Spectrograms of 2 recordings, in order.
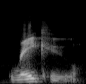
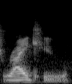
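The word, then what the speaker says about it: Raikou: that I said wrong I always said uh Raku for the second the legendary dog in second gen and it's raiku uh just like Raichu yeah no I I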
